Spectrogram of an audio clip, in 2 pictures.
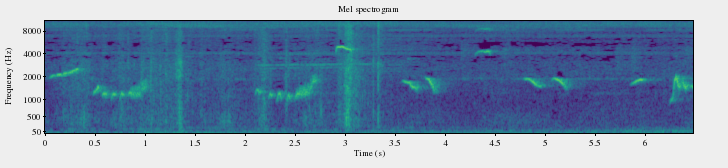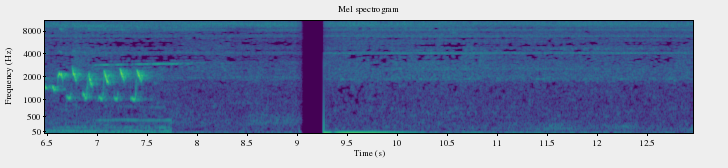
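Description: Songbird calling: a string of short whistled sweeps and chirps, a few sharp clicks among them, ending in a quick run of notes about seven seconds in, over a steady high hiss.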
